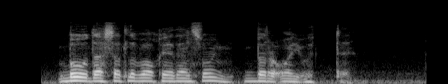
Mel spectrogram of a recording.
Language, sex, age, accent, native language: Uzbek, male, 25-34, Jizzax, Uzbek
